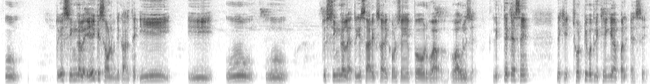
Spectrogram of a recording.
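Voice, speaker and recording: A man's voice: medium pitch, fairly bright tone. A man teaching a casual phonetics lesson, patiently explaining and repeating vowel sounds aloud.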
